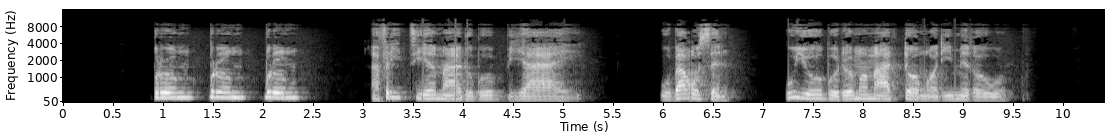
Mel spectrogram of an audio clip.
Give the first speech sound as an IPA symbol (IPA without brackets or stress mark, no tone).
k͡p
